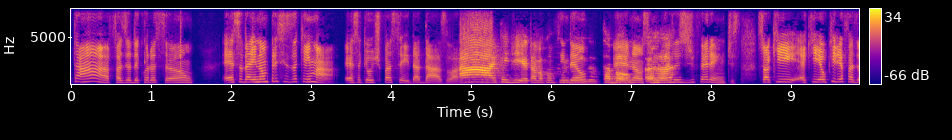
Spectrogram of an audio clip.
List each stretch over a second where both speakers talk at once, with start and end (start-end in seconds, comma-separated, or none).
6.0-7.6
